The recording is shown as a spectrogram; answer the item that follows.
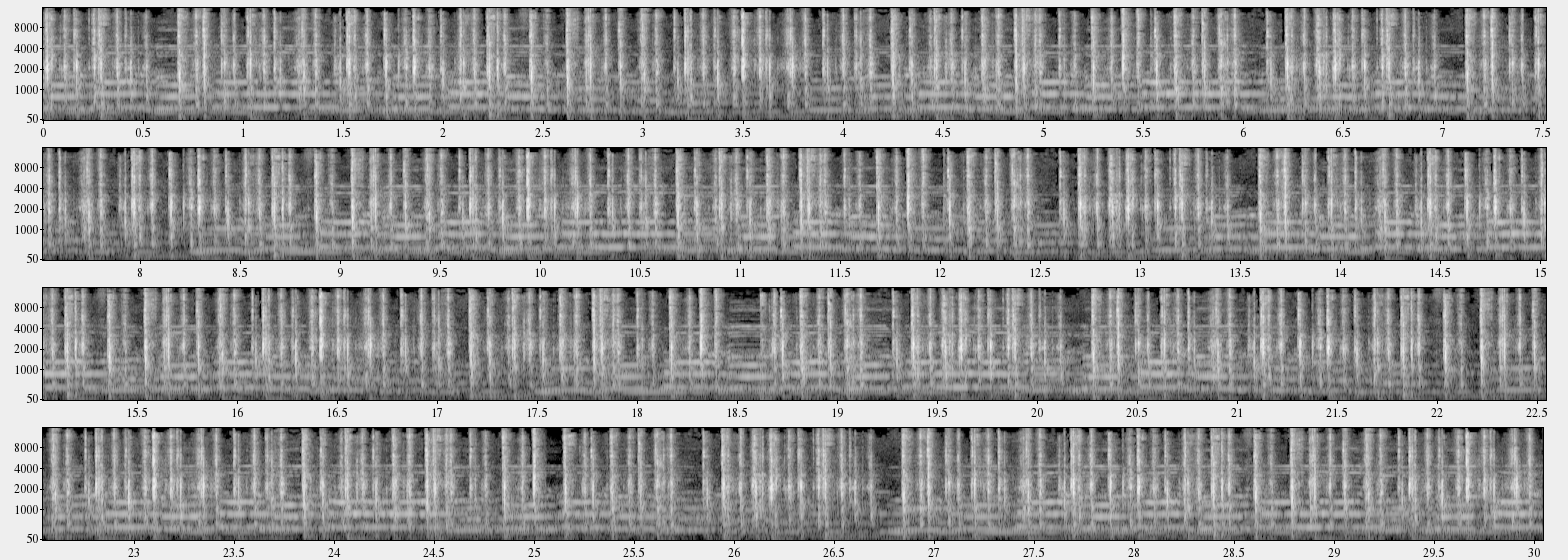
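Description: Rapid keyboard-typing clicks running without a break over background music, a short melodic phrase repeating every few seconds.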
